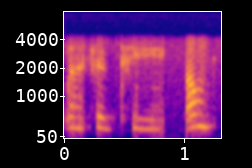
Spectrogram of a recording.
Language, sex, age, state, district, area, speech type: Kashmiri, female, 30-45, Jammu and Kashmir, Ganderbal, rural, conversation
